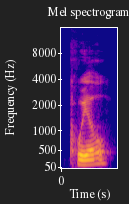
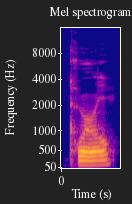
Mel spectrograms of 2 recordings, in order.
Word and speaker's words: coil: The word coil is variously pronounced quill, quirl, or quarrel.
